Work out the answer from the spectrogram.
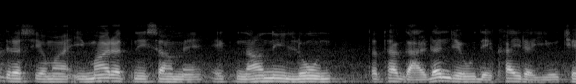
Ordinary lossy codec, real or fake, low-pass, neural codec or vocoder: none; real; 7.2 kHz; none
